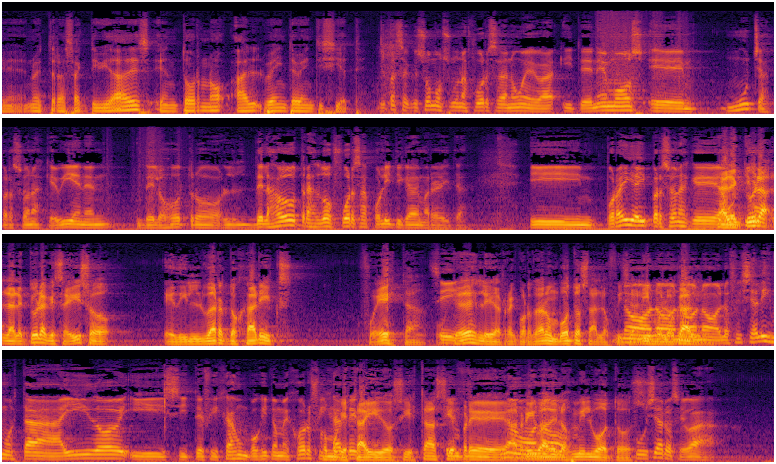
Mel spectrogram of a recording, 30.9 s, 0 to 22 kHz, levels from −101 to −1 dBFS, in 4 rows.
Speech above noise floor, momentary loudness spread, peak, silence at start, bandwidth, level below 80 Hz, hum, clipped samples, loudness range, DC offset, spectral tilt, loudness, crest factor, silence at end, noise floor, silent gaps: 28 dB; 12 LU; -4 dBFS; 0 s; 15.5 kHz; -40 dBFS; none; under 0.1%; 8 LU; under 0.1%; -5.5 dB/octave; -20 LUFS; 16 dB; 0.05 s; -48 dBFS; none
